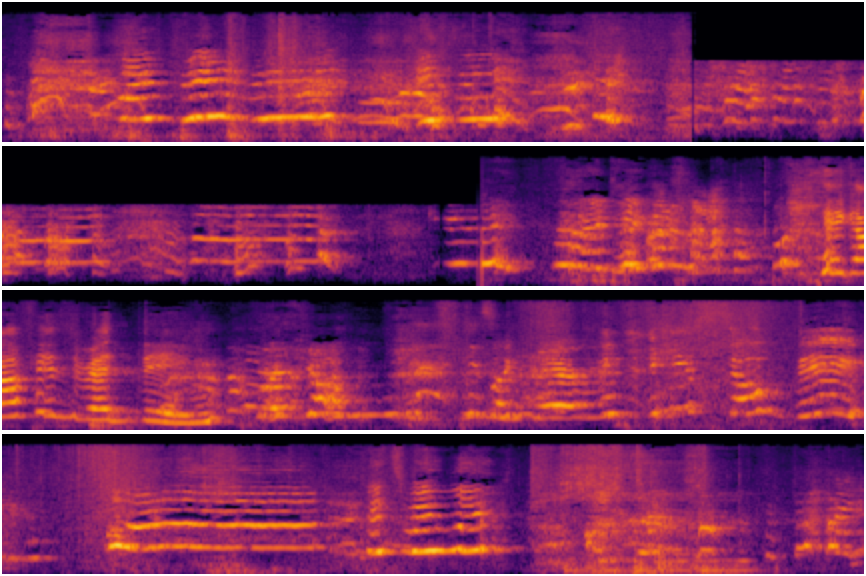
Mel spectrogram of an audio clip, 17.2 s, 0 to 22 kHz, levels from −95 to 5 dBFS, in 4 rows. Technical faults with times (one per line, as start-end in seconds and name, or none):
3.45-6.72 input switched to a poorer device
